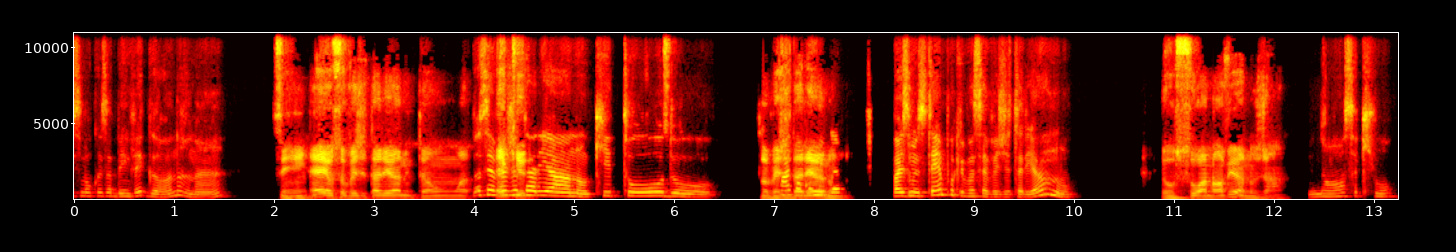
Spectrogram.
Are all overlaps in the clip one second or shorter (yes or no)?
yes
